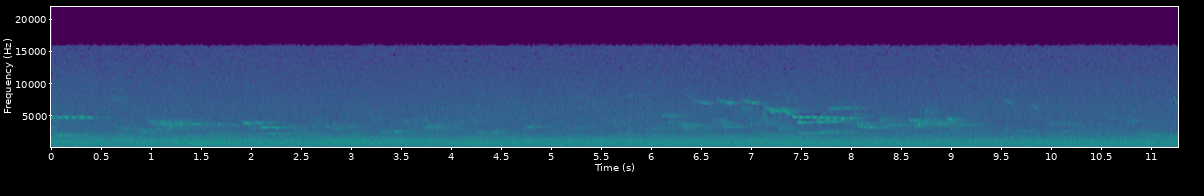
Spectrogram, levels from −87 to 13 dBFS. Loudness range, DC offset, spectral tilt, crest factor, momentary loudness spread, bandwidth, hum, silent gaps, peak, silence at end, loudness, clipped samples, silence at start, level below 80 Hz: 2 LU; under 0.1%; -2.5 dB/octave; 16 dB; 4 LU; 16 kHz; none; none; -18 dBFS; 0 s; -35 LUFS; under 0.1%; 0 s; -50 dBFS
